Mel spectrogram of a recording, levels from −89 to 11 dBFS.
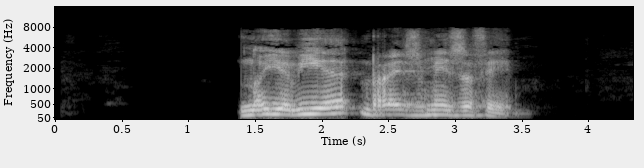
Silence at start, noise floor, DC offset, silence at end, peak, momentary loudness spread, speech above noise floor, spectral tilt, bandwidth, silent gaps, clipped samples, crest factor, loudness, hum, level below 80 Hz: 1.4 s; -77 dBFS; under 0.1%; 0.95 s; -2 dBFS; 9 LU; 64 dB; -6 dB/octave; 8 kHz; none; under 0.1%; 14 dB; -13 LUFS; none; -54 dBFS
